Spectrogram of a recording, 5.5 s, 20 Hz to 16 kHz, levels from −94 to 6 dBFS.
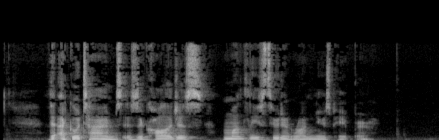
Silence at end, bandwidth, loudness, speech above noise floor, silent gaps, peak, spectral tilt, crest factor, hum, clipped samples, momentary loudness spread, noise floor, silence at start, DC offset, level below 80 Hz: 0.85 s; 11.5 kHz; -26 LUFS; 41 dB; none; -8 dBFS; -4 dB/octave; 20 dB; none; under 0.1%; 15 LU; -67 dBFS; 0.6 s; under 0.1%; -52 dBFS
